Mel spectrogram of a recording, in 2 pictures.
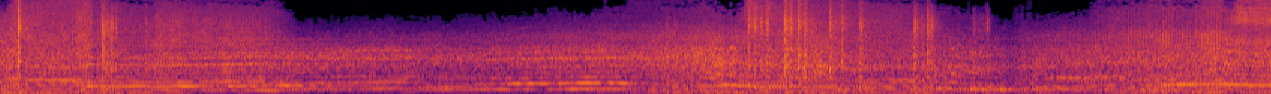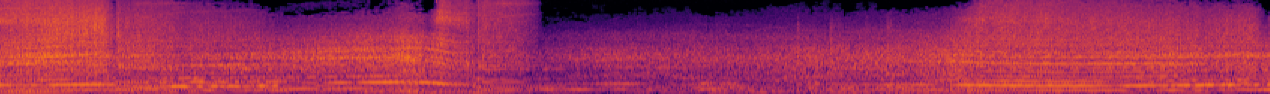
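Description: A powerful car engine roars, rising and falling in pitch as it accelerates and shifts gears.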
